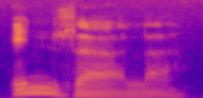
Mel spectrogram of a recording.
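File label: voiced alveolar fricative nasal, zulu laterals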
